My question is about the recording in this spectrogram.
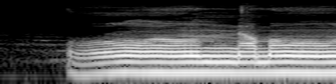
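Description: A man's voice chanting a mantra on a long held note, beginning about half a second in after a short silence.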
